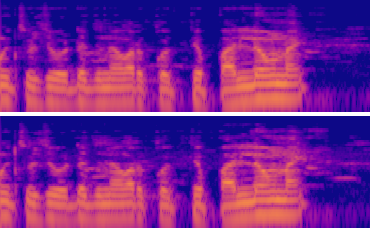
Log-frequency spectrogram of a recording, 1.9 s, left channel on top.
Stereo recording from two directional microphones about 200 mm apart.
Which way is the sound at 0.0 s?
10° left (ahead or behind).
